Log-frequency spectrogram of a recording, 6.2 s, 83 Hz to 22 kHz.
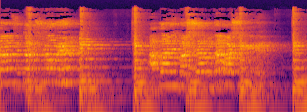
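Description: Live 1940s–50s-style blues band: a man singing into a vintage microphone over a double bass. In the first half the band hits a chord about once a second, each dying away before the next, then plays on more fully.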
